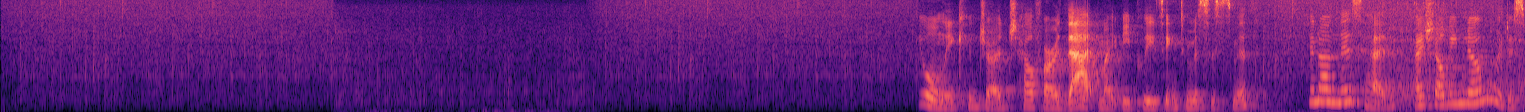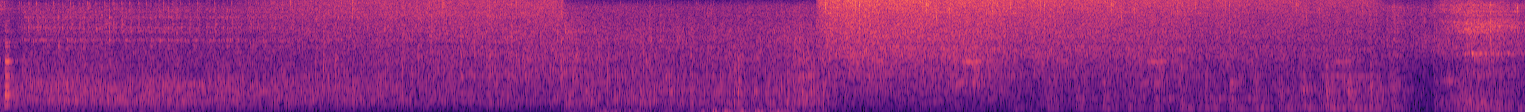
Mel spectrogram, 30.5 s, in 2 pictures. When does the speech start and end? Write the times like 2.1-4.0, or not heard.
9.2-15.4.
